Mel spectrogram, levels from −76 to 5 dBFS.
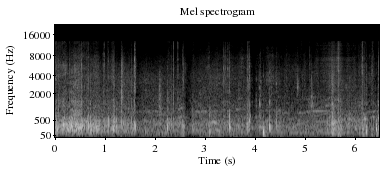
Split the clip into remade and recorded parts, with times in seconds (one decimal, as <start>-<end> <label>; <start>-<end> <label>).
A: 0.0-5.2 recorded; 5.2-6.0 remade; 6.0-6.5 recorded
